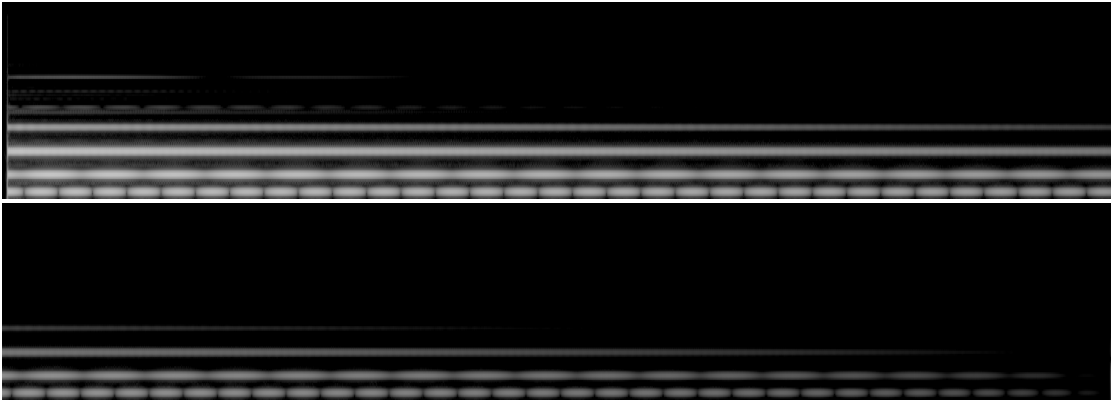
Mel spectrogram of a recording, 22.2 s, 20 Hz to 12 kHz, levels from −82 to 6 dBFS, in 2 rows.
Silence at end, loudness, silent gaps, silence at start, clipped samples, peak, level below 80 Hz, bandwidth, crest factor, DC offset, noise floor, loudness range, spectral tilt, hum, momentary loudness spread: 4.25 s; -22 LUFS; none; 0.05 s; under 0.1%; -6 dBFS; -72 dBFS; 3.4 kHz; 18 dB; under 0.1%; -76 dBFS; 24 LU; -12.5 dB/octave; none; 24 LU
